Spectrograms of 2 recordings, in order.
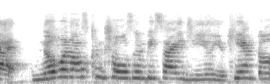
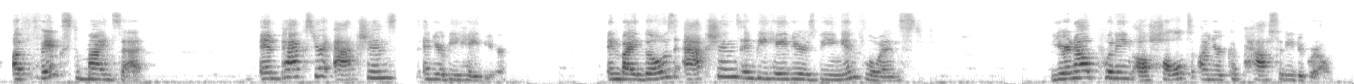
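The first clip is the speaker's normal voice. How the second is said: slow, deliberate, carefully measured delivery, word by word. Speaker to a group, saying a point so it sinks in, speaking slowly. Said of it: "I'm going to say this slow".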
